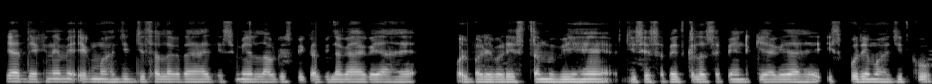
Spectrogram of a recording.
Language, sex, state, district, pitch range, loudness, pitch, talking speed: Hindi, male, Bihar, Araria, 115-120 Hz, -20 LUFS, 120 Hz, 205 wpm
